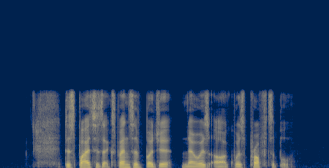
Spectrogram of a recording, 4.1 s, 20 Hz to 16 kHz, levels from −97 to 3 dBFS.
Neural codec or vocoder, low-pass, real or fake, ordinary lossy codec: none; 7.2 kHz; real; none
